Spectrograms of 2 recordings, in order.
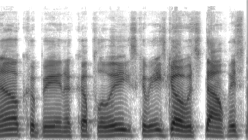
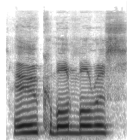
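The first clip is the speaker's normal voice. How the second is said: put-on Scouse Liverpool accent, high and slow; 8 semitones higher than usual. Quoting a film character to friends: put-on Liverpudlian accent. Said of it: "Every time I do a Liverpudlian".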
